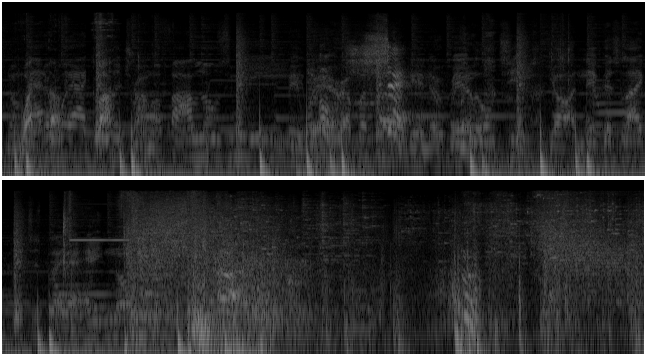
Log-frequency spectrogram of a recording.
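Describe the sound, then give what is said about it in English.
Talking and thumping give way to a loud crash of shattering glass around the middle, followed by several seconds of scattered tinkling shards settling. “And why blast this thing? It's glass.”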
